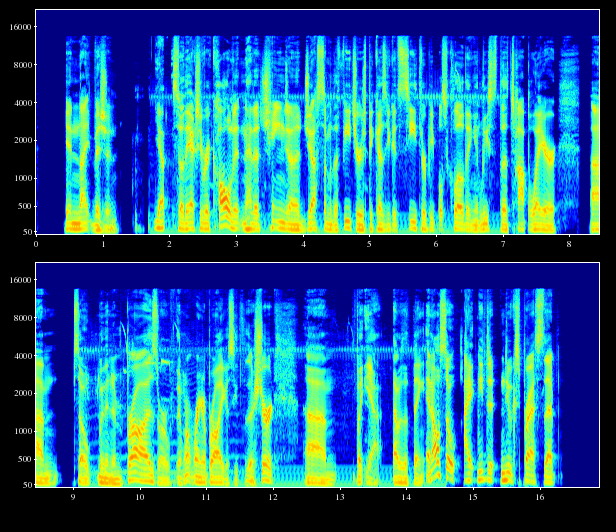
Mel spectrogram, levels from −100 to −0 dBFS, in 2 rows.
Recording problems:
electrical hum; faint; from 1.5 to 7 s and from 9 to 15 s; 50 Hz, 25 dB below the speech

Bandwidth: 13.5 kHz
